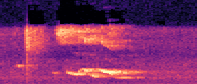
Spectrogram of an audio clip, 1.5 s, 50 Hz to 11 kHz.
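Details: Black-naped oriole in Jurong East, Singapore, about 1 pm on 13 October 2021, giving a fuller, slightly harsh musical note that swells and fades within half a second, with a thin high accent, over quiet background.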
